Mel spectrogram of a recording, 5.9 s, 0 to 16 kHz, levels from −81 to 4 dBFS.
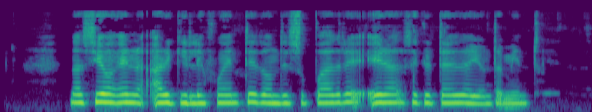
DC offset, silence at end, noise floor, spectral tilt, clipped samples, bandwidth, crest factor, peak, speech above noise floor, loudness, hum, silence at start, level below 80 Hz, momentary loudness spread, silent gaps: under 0.1%; 0.55 s; -47 dBFS; -4.5 dB/octave; under 0.1%; 11.5 kHz; 16 dB; -2 dBFS; 31 dB; -17 LUFS; none; 0.7 s; -56 dBFS; 8 LU; none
